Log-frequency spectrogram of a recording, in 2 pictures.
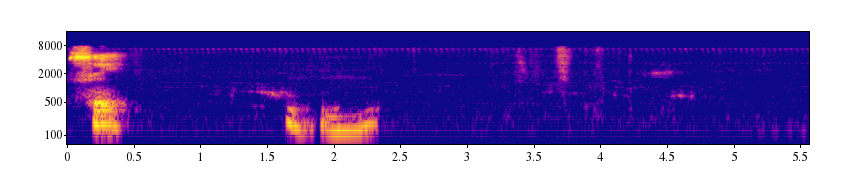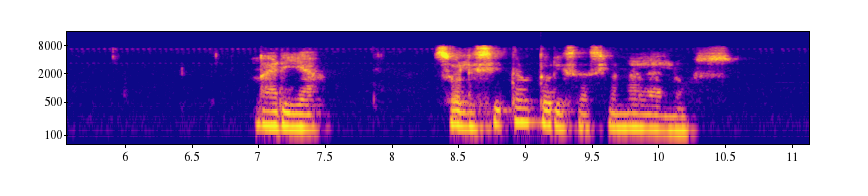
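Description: A young woman speaks softly in short bursts close by.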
